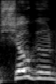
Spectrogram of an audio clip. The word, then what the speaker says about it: Shogun: I'm saying Shogun because Hiroyuki Sanada said Shogun. That's how he pronounced it, and I'm just going to take his word on that one.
